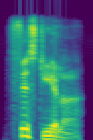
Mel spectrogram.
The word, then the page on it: fistula: British English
